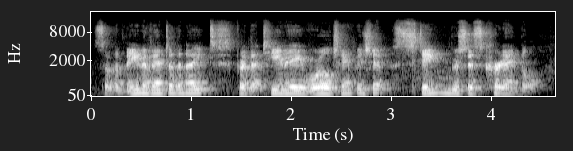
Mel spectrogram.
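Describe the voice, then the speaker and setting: A man's voice: a little high, fairly quick, pushed and bright. A man co-hosting a casual wrestling prediction chat, announcing each match and giving his picks. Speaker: podcast co-host. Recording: echoey room.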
